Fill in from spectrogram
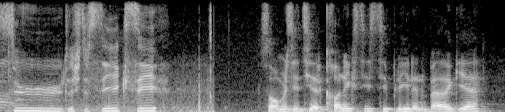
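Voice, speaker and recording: Someone with a Swiss German accent speaks at a moderate pace and with fairly even intonation, amid noticeable background noise. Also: man, high pitch for a man. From Switzerland. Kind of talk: casual vlog talk to camera.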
